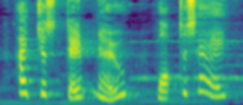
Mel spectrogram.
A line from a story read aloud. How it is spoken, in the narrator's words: he whimpered in bliss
